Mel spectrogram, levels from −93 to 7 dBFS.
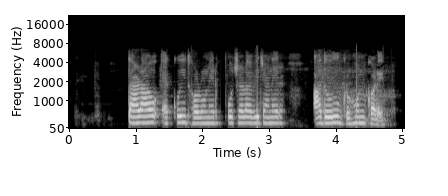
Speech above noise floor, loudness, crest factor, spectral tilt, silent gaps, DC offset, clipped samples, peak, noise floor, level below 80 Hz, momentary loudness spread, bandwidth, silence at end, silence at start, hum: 44 dB; -16 LUFS; 16 dB; -8 dB/octave; none; under 0.1%; under 0.1%; -2 dBFS; -59 dBFS; -54 dBFS; 9 LU; 6.2 kHz; 0.3 s; 0.9 s; none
